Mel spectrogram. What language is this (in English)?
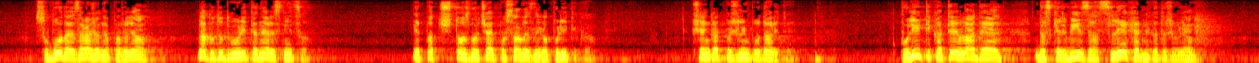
Slovenian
